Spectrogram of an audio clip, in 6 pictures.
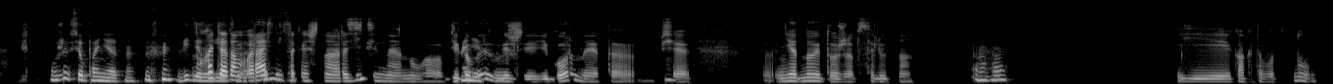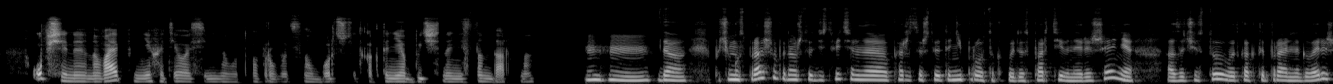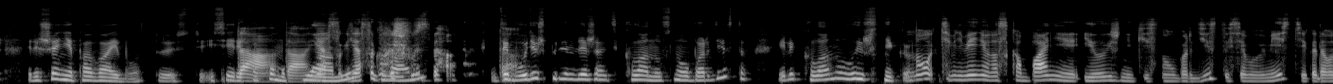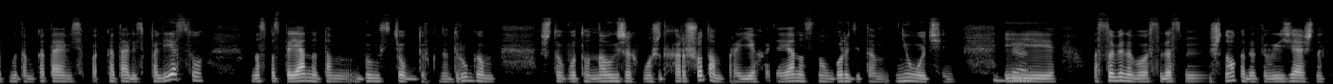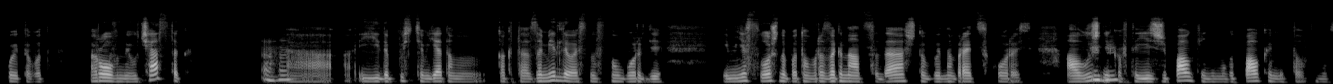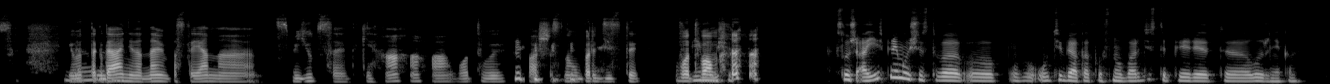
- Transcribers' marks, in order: other background noise; chuckle; tapping; laughing while speaking: "соглашусь, да"; laughing while speaking: "лыжников?"; chuckle; laugh; laugh
- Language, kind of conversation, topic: Russian, podcast, Какие хобби помогают тебе сближаться с друзьями или семьёй?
